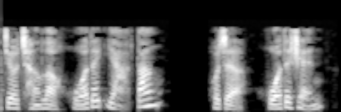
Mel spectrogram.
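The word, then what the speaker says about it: 亚 当， (אדם): 的确是的，有灵的活人是我们中文圣经的翻译，在原文就是活的人，希伯来文的发音就是亚当，所以我们中文圣经就在这里加上一句说名叫亚当。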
